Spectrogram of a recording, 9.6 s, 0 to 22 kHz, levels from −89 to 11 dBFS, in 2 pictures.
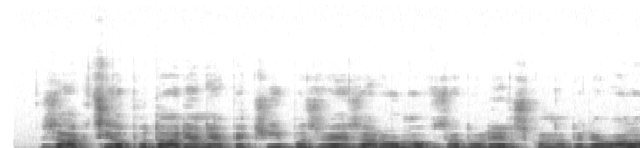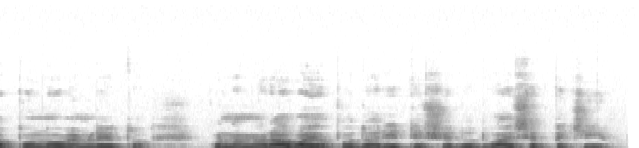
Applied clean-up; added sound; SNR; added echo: none; none; none; none.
